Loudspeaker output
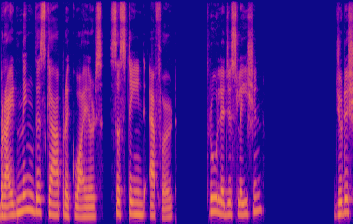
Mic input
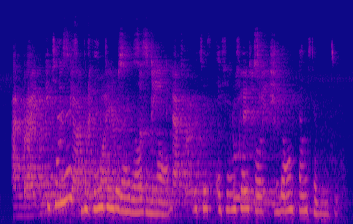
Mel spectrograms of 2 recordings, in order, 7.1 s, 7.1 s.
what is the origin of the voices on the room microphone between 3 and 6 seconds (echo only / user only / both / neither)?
both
